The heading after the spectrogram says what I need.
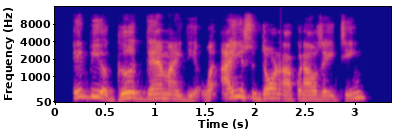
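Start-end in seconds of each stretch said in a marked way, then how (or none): none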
